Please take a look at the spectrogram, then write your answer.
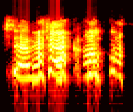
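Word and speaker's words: Shevchenko: So, yeah, Chenchenko. Oh, Chenchenko is how you pronounce it. – Like, Chev, like I'm going to Chev your ass with a knife. Chevchenko.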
